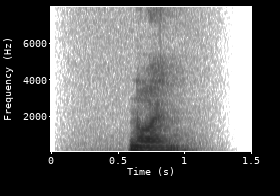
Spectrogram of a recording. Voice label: luxemburgisch

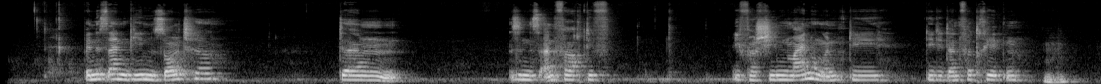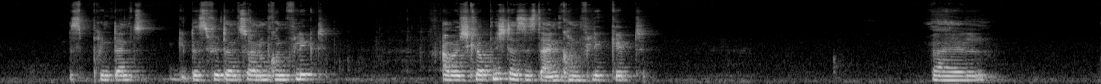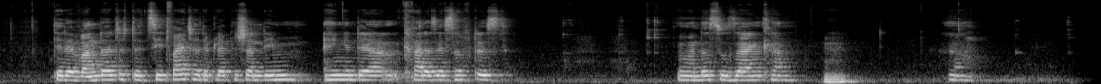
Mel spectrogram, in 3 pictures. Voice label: kurdisch

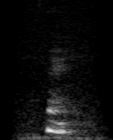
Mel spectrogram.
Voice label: japanisch

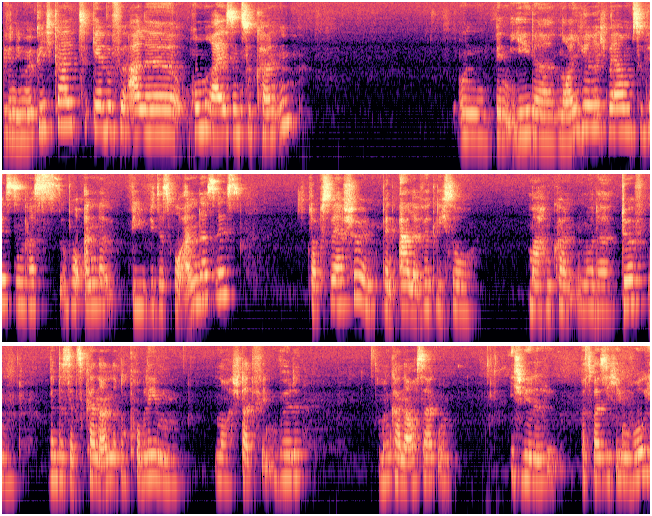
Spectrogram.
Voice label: portogiesisch brasilien

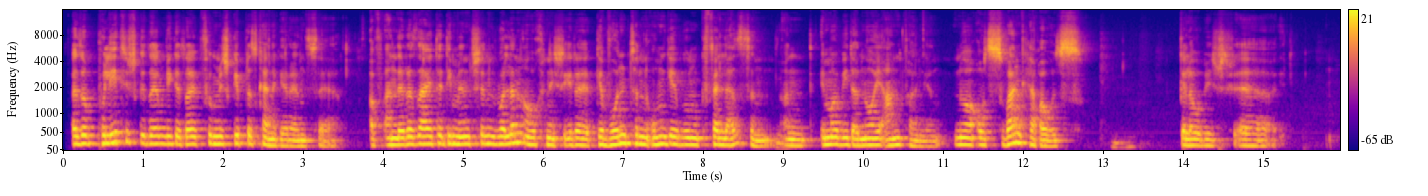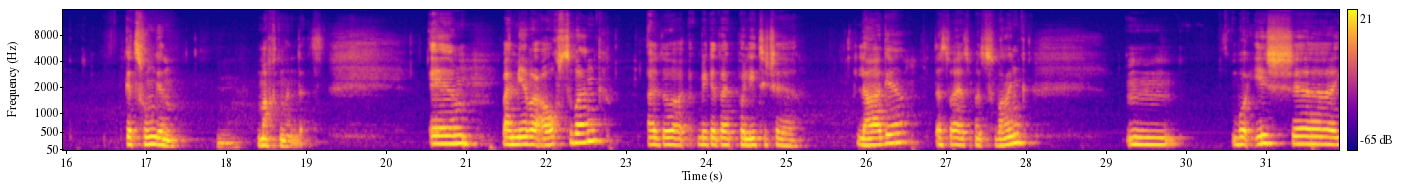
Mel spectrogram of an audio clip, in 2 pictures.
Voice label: persisch

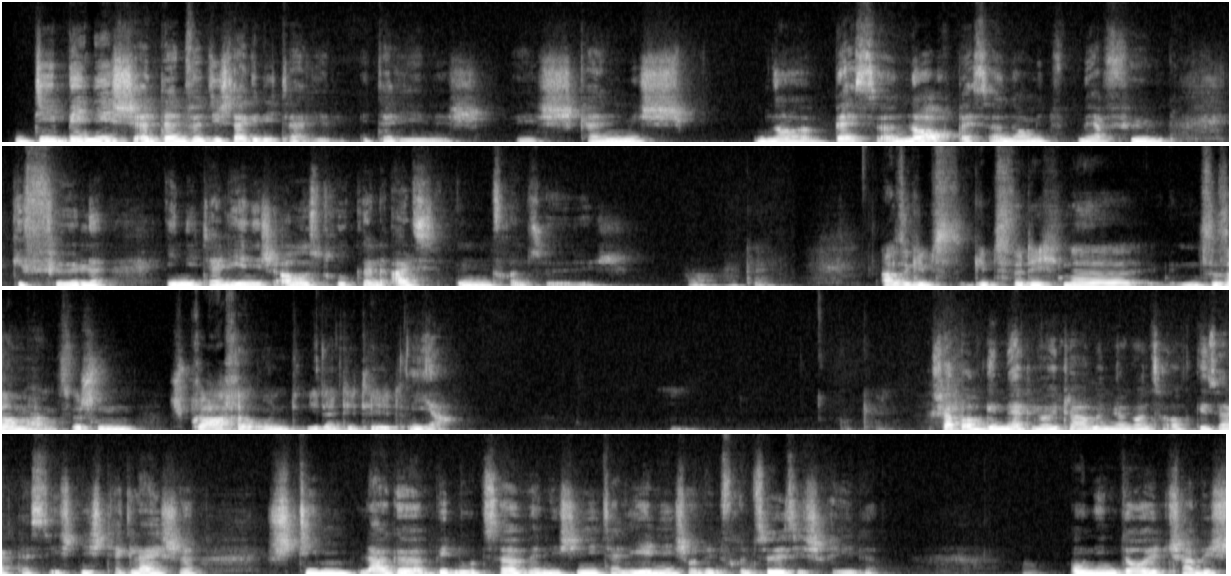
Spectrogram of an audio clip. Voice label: franzoesisch

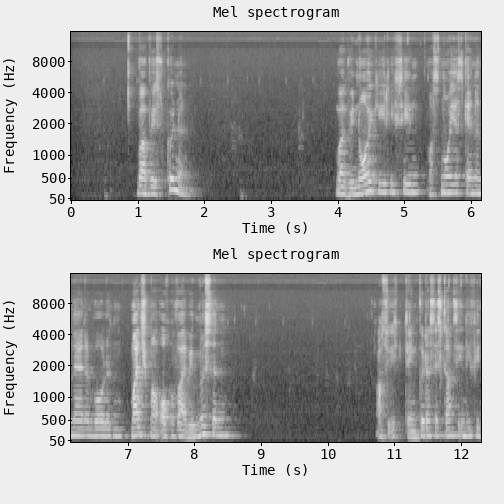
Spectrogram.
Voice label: indonesisch

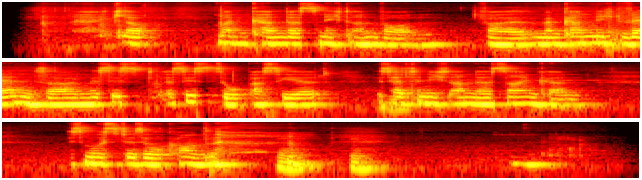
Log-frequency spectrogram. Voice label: englisch deutsch

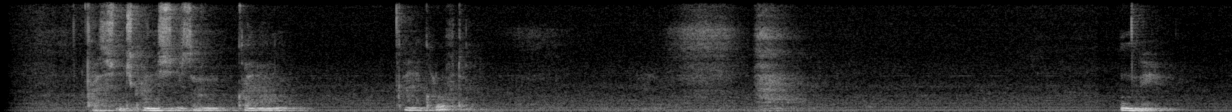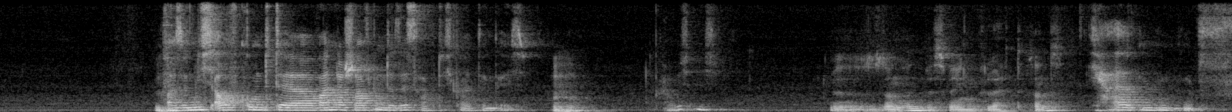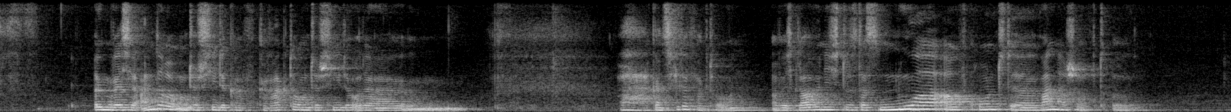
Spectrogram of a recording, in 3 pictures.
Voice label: polnisch

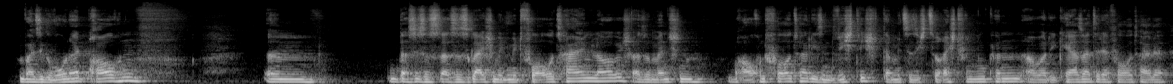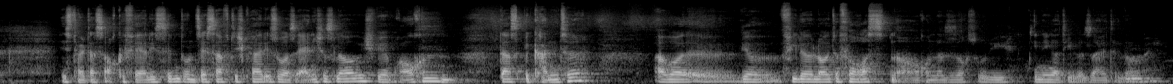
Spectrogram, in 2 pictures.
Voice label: kroatisch

